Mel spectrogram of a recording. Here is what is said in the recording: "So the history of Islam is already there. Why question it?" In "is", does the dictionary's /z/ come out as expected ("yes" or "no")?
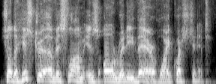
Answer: yes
